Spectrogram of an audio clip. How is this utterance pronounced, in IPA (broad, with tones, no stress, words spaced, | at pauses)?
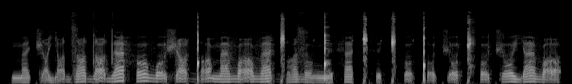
ma˩t͡ʃɑ̰˩jɑ̰˧d͡zɑ˧˥˧ dɑ̰˧˥˧da˧˥˧hɔ˧˥˧vɔ̰˧ ʃɑ̰˧˥˧ɡ͡ǃɑ̰˧˥˧ma˧ vɑ̰˧˥˧va˧˥˧ ɡ͡ǁɑ˧zɔ˩ŋ͡ǃə˩ha˧ ǁʰə˩ ǁʰɔ̰˧ǃɔ̰˩t͡ʃɔ̰˧˥˧ ǁʰɔ̰˧t͡ʃɔ˧˥˧ ja˧˥˧vɑ̰˧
